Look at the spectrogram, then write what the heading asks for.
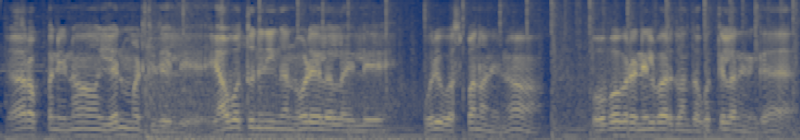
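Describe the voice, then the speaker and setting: A man's voice: mid-range voice, a little fast, music in the background, natural voice. A man voicing a suspicious, stern cartoon man who bosses and interrogates a stranger. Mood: stern, threatening. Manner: bossy, interrogating. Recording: tinny phone-like sound with faint noise.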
